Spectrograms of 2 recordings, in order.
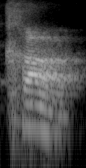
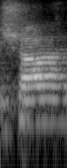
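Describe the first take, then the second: First: It starts with a throaty k sound. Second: It starts with a ch sound as in chance. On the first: The speaker calls it right. "it's actually pronounced ka, almost like a K and an H" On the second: The speaker calls it wrong. "You don't say cha"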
